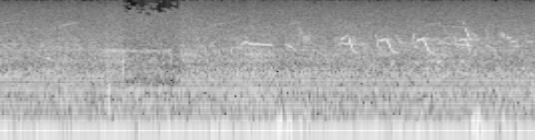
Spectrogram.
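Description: An Indian Railways electric locomotive and its train approach, heard as a steady low rumble with a faint hum. Birds chirp over it, with a quick run of chirps from about two and a half to four and a half seconds in.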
